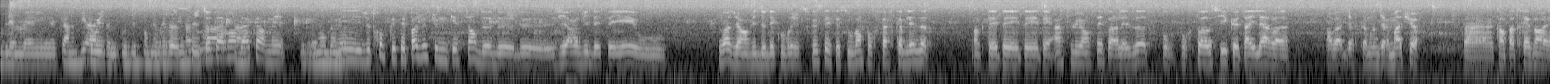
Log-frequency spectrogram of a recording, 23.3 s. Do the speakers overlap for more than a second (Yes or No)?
Yes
